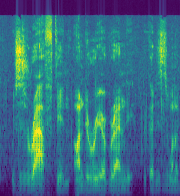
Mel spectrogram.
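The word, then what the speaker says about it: Rio Grande: that we're here which is rafting on the rear Grande because this is one of the biggest river in Jamaica one the most the river that um pronounced rafting in Jamaica is RAR Grande so this is one of our what was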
